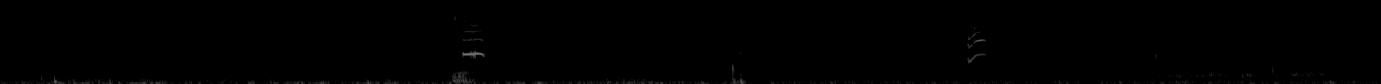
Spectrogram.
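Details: Devon Rex kittens indoors, taking their first walk in a room under watch of mother Elma and an aunt; two short, high-pitched mews a few seconds apart, with soft shuffling and room noise between.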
